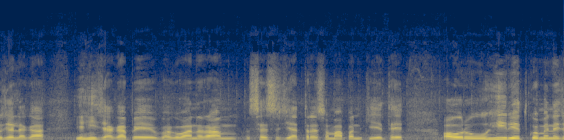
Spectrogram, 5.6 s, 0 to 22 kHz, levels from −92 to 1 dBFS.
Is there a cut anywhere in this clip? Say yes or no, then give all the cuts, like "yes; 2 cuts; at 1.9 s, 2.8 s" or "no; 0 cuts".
no; 0 cuts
